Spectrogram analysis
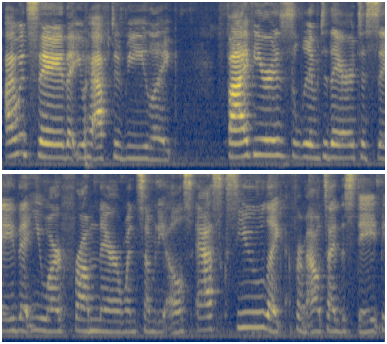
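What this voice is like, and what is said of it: Regional American accent. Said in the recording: “Okay, do you not hear your accent right there?”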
